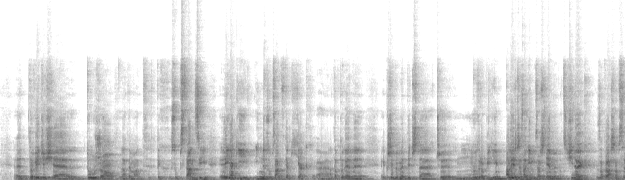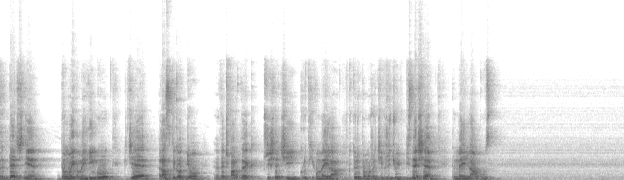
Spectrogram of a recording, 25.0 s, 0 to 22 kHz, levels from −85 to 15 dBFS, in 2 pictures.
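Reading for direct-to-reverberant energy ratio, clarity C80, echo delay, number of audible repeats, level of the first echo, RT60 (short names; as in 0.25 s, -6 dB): -1.5 dB, 12.5 dB, none, none, none, 0.65 s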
